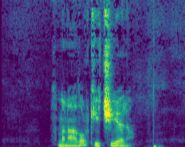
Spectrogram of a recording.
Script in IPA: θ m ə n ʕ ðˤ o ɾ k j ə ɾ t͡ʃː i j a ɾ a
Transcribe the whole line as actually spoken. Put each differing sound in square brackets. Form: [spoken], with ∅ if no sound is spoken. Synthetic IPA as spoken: θ m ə n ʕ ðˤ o ɾ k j ə [∅] t͡ʃː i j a ɾ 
